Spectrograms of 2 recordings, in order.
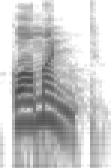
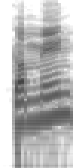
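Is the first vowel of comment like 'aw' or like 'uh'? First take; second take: aw; uh. First: The first vowel is an open 'aw' sound. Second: The first vowel is a short 'uh' sound. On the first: The speaker calls it right. "ये भी बहुत लोग गलत बोलते हैं आपका उच्चारण में" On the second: The speaker calls it wrong. "कमेंट नहीं होता है"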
